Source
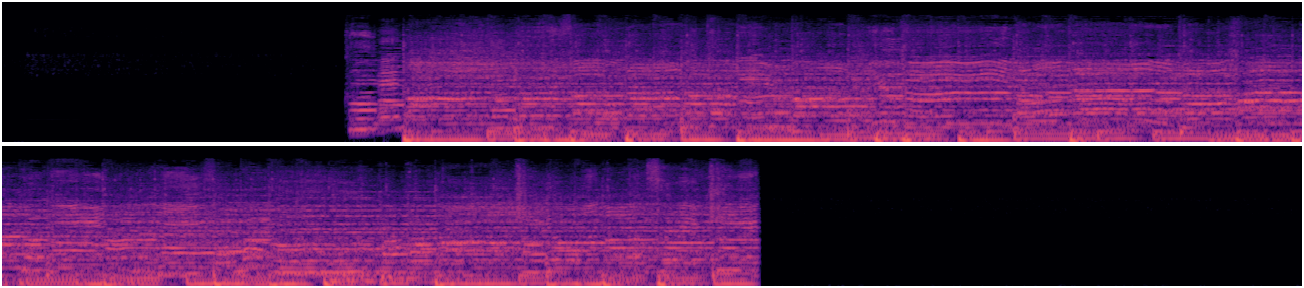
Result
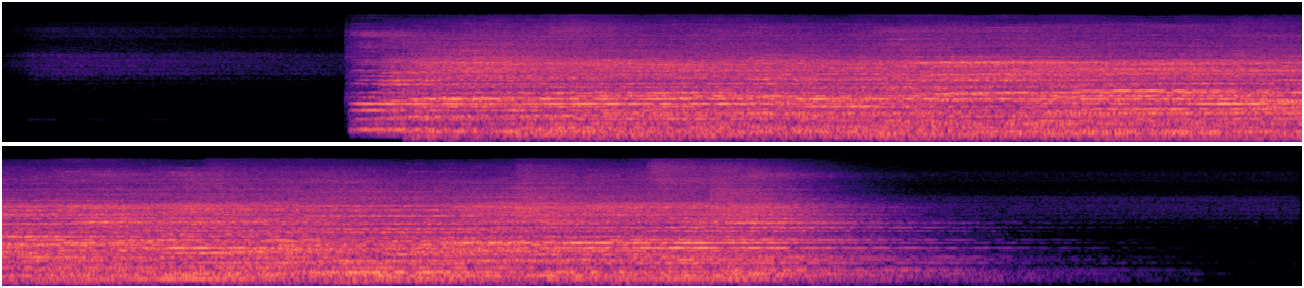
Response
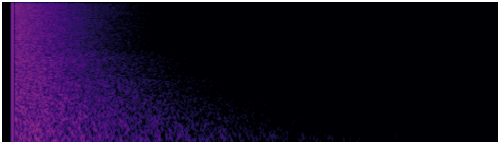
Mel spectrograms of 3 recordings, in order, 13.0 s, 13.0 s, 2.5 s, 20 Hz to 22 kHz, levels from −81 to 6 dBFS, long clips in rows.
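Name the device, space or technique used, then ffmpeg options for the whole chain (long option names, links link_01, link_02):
PA in a hall: -filter_complex "[0:a]highpass=frequency=170:width=0.5412,highpass=frequency=170:width=1.3066,equalizer=frequency=3900:width_type=o:width=1.9:gain=4.5,aecho=1:1:145:0.501[link_01];[1:a]atrim=start_sample=2205[link_02];[link_01][link_02]afir=irnorm=-1:irlink=0,volume=3dB"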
